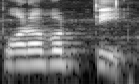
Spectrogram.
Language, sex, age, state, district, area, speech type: Odia, female, 45-60, Odisha, Malkangiri, urban, read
